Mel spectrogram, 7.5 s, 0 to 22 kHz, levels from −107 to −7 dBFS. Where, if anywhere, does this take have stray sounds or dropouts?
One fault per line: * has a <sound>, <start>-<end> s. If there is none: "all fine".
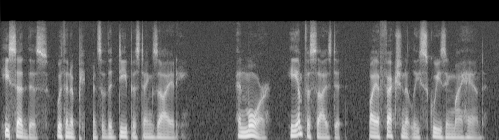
* has a dropout, 1.3-1.4 s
